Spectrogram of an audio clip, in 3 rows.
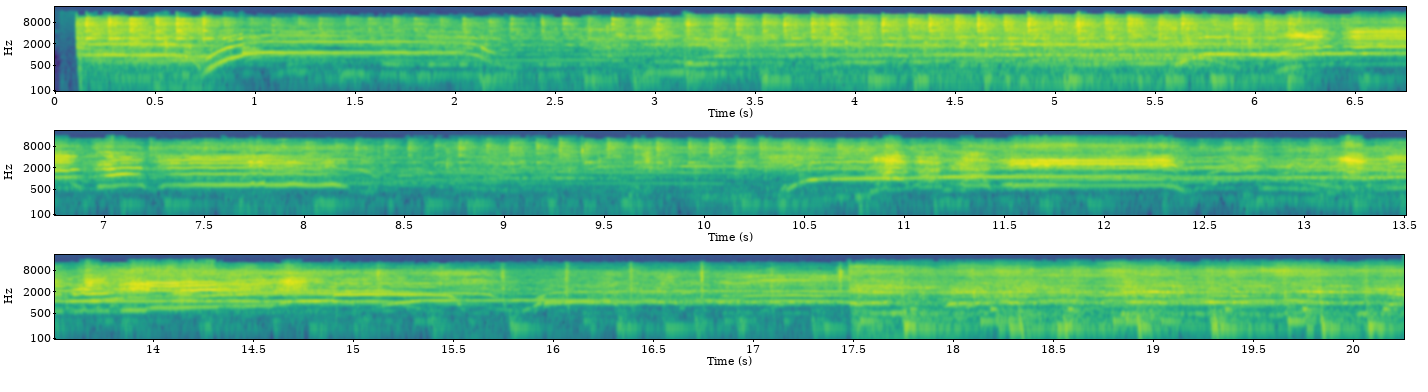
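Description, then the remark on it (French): A loud, dense crowd cheers and shouts continuously at the finish of an 80 km race in Chiang Mai, Thailand, as the winner arrives, with high-pitched whoops and screams rising and falling throughout, sustained excitement with scattered voices calling out amid the roar. “On écoute tout de suite l'arrivée de Blandine en Thaïlande, à Chiang Mai, dans une ambiance de folie”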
